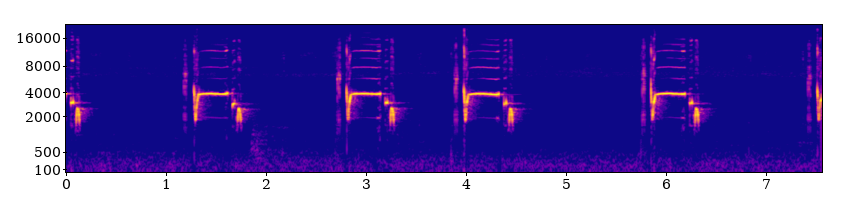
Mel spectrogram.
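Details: Prinia singing energetically in the drawn-out 'ngalun' style: loud, sharp bursts of clipped chips, each ending with a short high whistled note, repeated in separate phrases about every one and a half seconds against a quiet background.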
